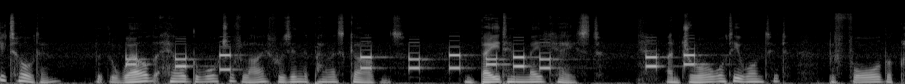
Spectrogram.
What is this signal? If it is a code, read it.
DTMF, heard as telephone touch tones, dialled by hand, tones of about 100 ms, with speech in English. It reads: *73 546*84 8#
